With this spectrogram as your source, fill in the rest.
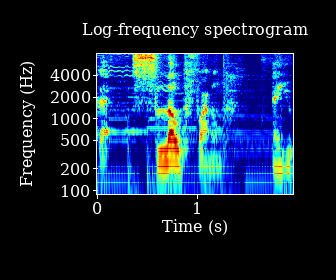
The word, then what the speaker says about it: SLO: now we call this something it's like a slow funnel and you pronounce it s-l-o and that's an acronym for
